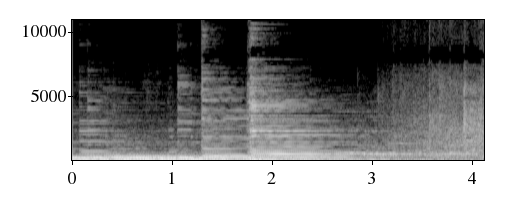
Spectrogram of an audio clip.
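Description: Solo acoustic guitar strummed, with the last strokes about a second and a half in and the closing chord left ringing and fading. Applause starts near the end.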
